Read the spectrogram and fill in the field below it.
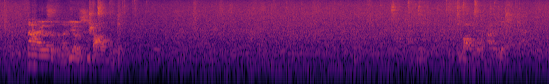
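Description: A young man speaks through a microphone.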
